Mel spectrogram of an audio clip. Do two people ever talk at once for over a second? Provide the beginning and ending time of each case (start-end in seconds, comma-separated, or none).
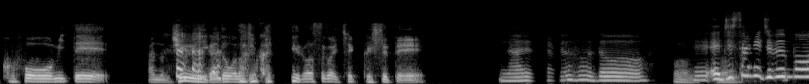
none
